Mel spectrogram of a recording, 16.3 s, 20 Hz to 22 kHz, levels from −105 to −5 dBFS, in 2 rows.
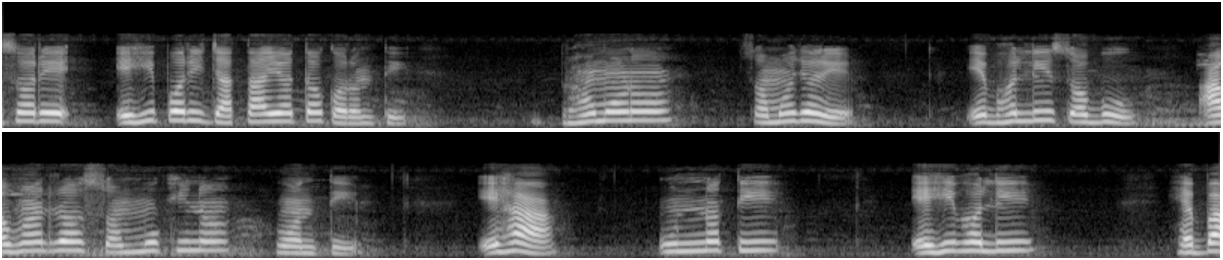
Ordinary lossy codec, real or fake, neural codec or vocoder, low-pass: none; real; none; none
